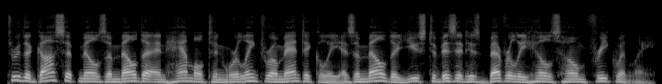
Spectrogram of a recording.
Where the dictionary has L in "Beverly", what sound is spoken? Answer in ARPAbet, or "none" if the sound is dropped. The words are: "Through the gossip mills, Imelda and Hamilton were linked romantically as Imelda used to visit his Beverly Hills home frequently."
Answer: L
